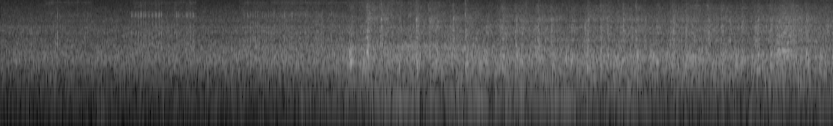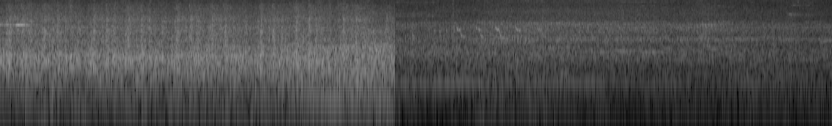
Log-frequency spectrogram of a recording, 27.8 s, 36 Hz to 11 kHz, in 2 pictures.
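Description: Sri Lankan Class S14 diesel multiple unit passing close by: its diesel engine running and its wheels clacking over the rail joints and points, growing louder as the coaches go past. About three-quarters of the way through, the sound cuts off abruptly to a quieter, steady engine hum of another S14 set approaching.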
